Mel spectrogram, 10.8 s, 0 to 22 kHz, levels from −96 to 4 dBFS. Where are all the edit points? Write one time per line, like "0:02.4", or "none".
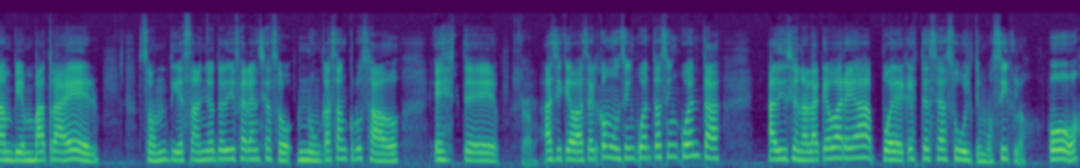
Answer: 0:01.3
0:05.1

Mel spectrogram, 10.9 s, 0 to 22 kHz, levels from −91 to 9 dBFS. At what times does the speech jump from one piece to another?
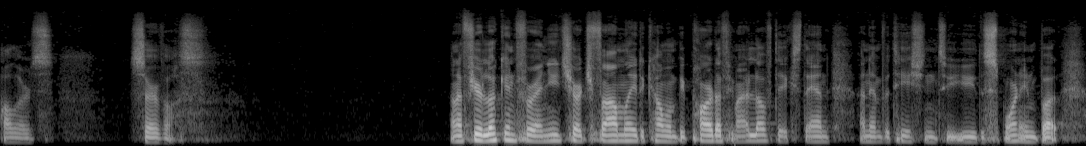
0:07.3

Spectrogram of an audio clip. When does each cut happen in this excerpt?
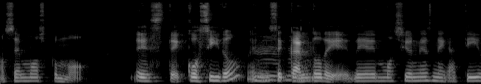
none

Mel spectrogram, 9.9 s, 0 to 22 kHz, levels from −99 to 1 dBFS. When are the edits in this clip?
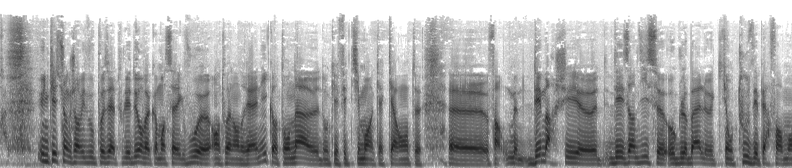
0:09.0

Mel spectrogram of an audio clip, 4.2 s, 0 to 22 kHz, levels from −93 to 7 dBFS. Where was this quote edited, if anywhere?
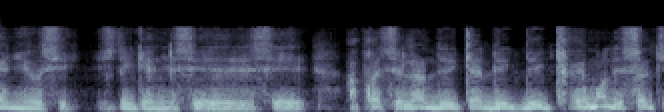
none

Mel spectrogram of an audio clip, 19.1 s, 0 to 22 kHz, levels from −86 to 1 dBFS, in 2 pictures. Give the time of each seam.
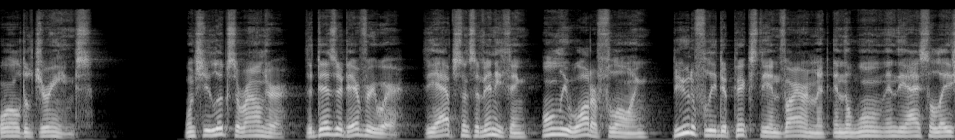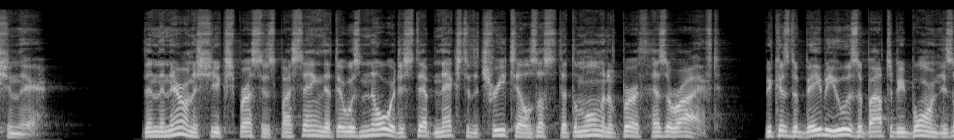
none

